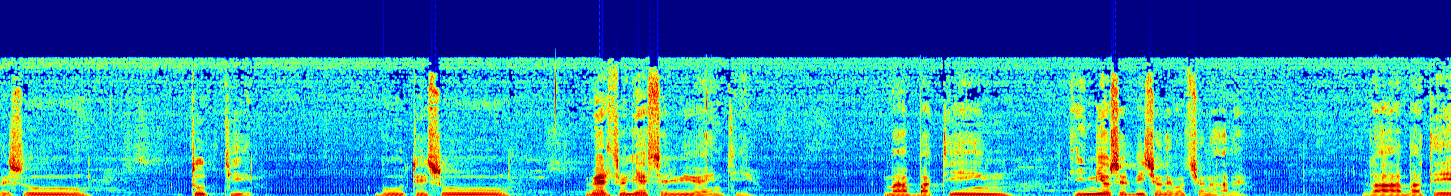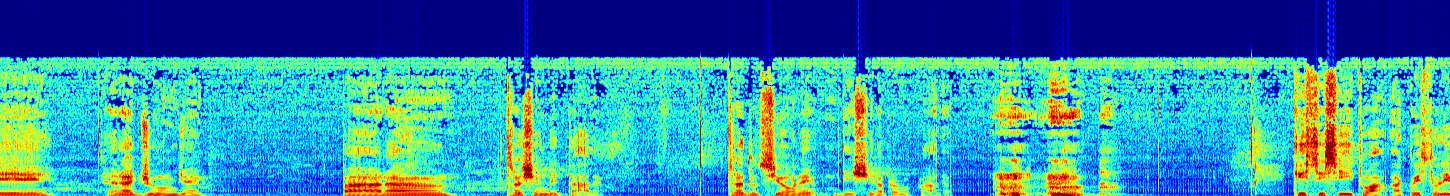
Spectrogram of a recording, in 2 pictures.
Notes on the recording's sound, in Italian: "Lezione del sabato mattina sugli insegnamenti della Sri Caitanya Caritamrita" in diretta dal Tempio di Villa Vrindavana.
